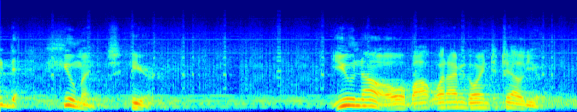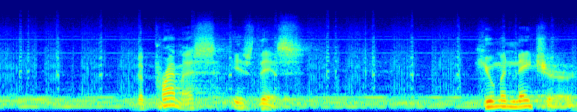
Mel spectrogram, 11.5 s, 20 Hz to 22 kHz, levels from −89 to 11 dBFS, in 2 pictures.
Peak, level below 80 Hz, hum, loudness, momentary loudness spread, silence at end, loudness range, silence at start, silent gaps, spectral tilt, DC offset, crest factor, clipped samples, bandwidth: -4 dBFS; -80 dBFS; none; -22 LUFS; 19 LU; 0 s; 5 LU; 0 s; none; -6 dB/octave; under 0.1%; 18 dB; under 0.1%; 11.5 kHz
